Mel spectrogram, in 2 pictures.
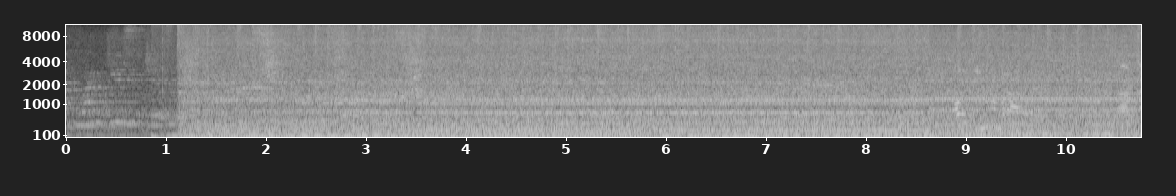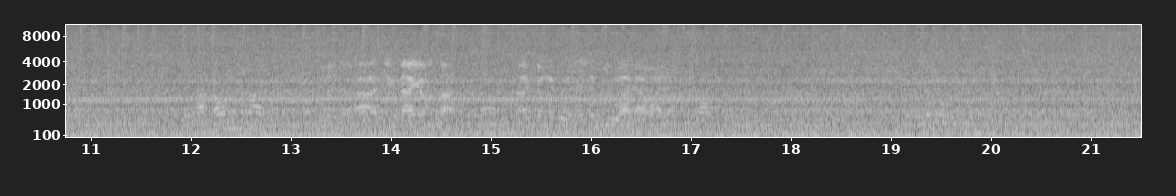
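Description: A machine hums loudly and steadily.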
